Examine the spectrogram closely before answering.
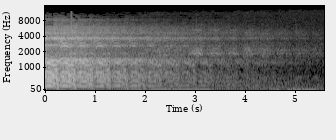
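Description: A man chants slowly into a microphone, heard through loudspeakers with a heavy repeating echo that fades away.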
